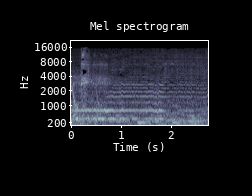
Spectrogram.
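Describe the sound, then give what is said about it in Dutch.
A mosquito buzzes steadily, its thin, high-pitched whine droning without pause for a few seconds, with a faint murmur of other sounds underneath. “Muggen.”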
